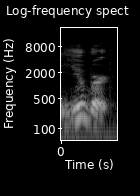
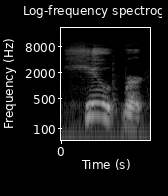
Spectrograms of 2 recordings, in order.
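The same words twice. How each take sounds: First: The word begins without an H sound. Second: The word begins with an H sound. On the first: "they don't pronounce the H. You- They they pronounce it Hubert" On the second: "not Hubert"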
